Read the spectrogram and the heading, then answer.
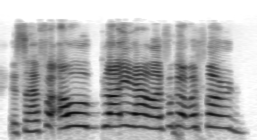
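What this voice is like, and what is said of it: Put-on British accent. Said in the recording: “I would have started speaking in a British accent.”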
